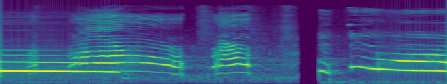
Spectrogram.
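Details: Puppy howling for the first time: long, steady tonal howls with rich harmonics, held level then sliding down at the end. Several bursts are separated by short pauses and a brief silent gap.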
